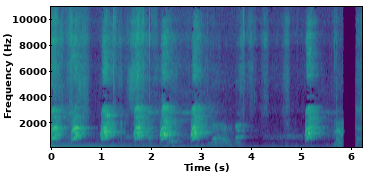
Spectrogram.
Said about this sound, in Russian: Ну вот, видите, тоже э, я испытал такой микростресс, потому что вот эта шавка вот идет по ночи и гавкает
